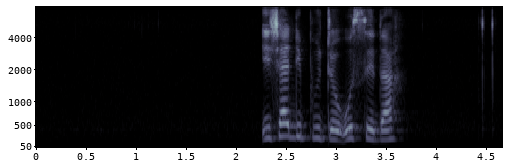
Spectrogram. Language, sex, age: Northern Sotho, female, 26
